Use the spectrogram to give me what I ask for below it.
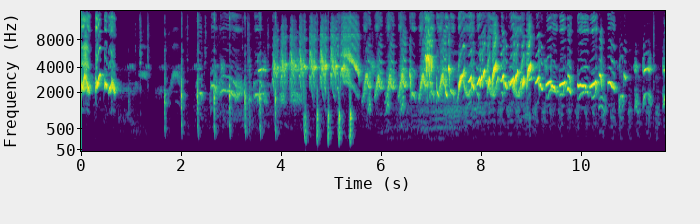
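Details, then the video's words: Bird singing in the morning: a few warbles, a steady series of sharp ticking clicks, then a long continuous stream of fast, varied twittering. "Chào buổi sáng. Mời ae cùng nghe chim hót."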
